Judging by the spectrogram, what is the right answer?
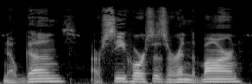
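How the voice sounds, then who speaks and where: A man playing a calm, heroic cowboy deputy fish with a Western drawl in a cartoon audio drama. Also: medium pitch, a little slow, dry recording, lightly acted. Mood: downcast. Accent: American Western drawl, put on.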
